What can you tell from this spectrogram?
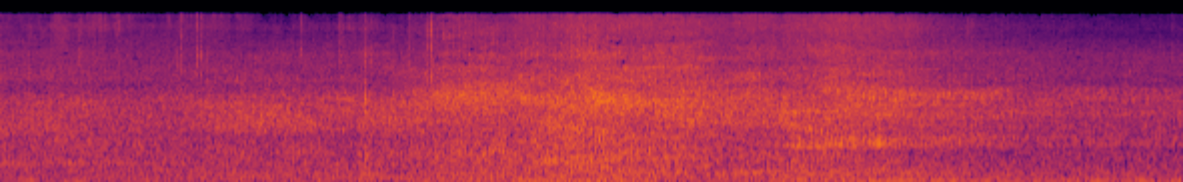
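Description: A road vehicle passing: a steady low rumble, with tyre and engine noise swelling about four seconds in, loudest around six seconds, then fading.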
